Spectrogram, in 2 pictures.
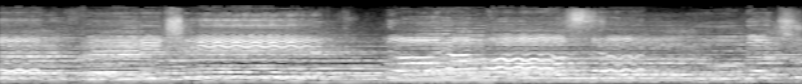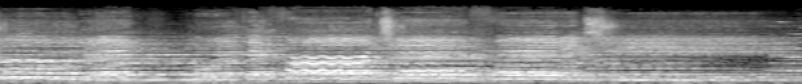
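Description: A Christmas song sung with choir and orchestra: long held vocal notes with wide vibrato over sustained accompaniment. The orchestra is a military wind band with added violins.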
